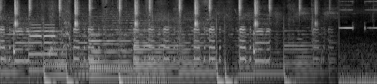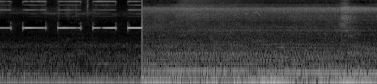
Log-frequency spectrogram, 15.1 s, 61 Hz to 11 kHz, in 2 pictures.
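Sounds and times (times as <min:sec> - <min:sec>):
reverse warning beeps: 0:06.8 - 0:10.4
car engine hum: 0:06.8 - 0:15.0
road rumble: 0:06.8 - 0:15.0.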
